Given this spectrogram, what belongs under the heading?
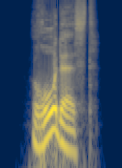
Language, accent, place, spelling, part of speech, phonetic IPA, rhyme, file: German, Germany, Berlin, rodest, verb, [ˈʁoːdəst], -oːdəst, De-rodest.ogg
- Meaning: inflection of roden: 1. second-person singular present 2. second-person singular subjunctive I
